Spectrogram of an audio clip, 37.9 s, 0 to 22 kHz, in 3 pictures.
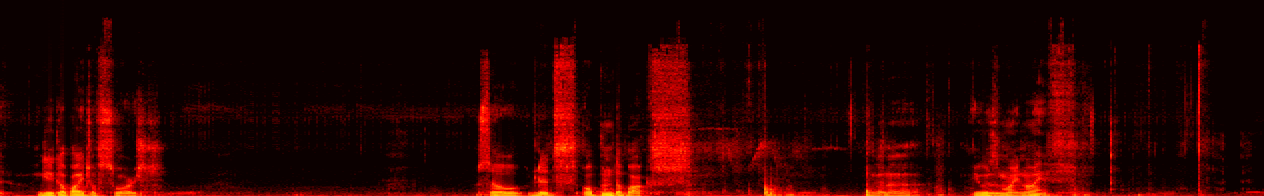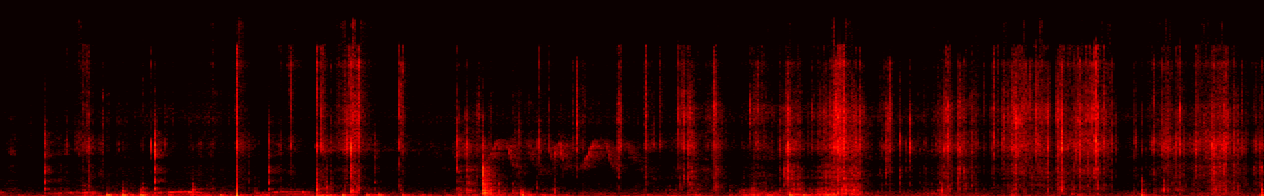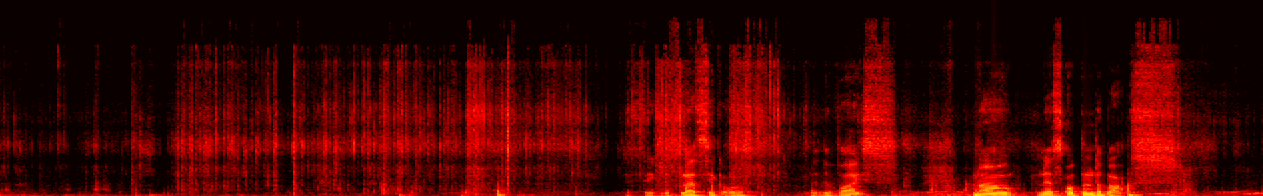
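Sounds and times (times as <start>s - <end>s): plastic packaging crinkling and tearing: 15.0s - 16.5s, 17.3s - 34.6s.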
